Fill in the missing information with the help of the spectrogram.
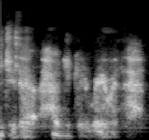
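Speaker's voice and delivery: conspiratorial whisper to the chips. Pretend. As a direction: lean in and whisper the question. Teasing two stuck chips.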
